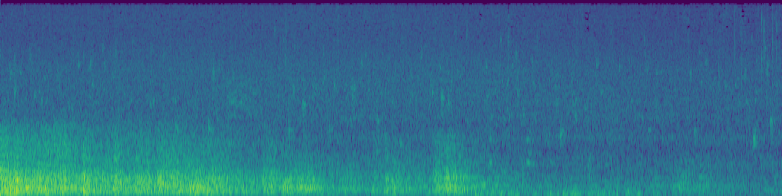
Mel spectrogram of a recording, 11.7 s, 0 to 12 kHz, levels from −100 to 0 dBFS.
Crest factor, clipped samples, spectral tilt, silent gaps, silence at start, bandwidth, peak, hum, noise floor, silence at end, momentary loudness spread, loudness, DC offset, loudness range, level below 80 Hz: 24 dB; under 0.1%; -8 dB/octave; none; 0 s; 11.5 kHz; -4 dBFS; none; -47 dBFS; 0 s; 22 LU; -27 LUFS; under 0.1%; 19 LU; -38 dBFS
